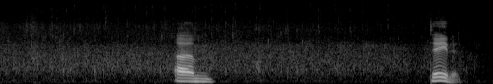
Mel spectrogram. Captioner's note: audience applauding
